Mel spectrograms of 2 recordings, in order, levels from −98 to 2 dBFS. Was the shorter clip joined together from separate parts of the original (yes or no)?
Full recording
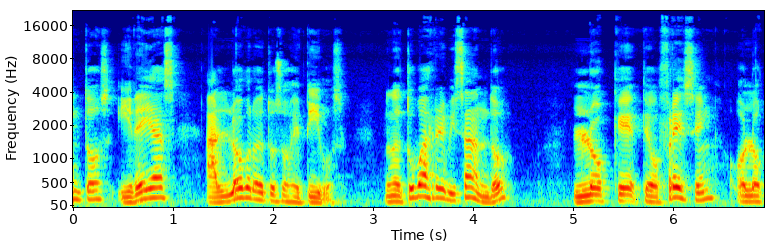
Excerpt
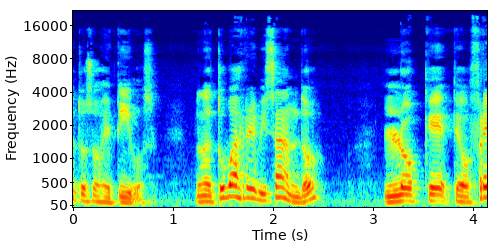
no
